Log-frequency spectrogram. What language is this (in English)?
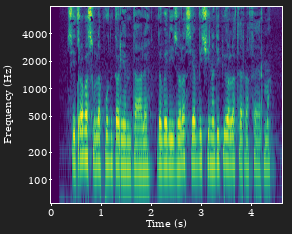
Italian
